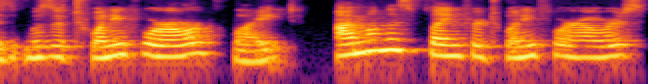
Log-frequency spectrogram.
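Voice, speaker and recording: A woman with an unremarkable speaking voice and medium pitch talks at a moderate pace against a quiet background. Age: 60s. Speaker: life and business coach. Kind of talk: group coaching session.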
